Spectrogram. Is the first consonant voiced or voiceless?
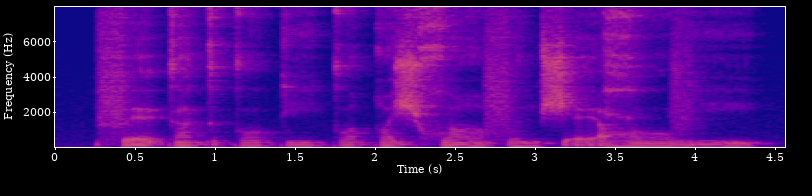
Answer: voiceless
